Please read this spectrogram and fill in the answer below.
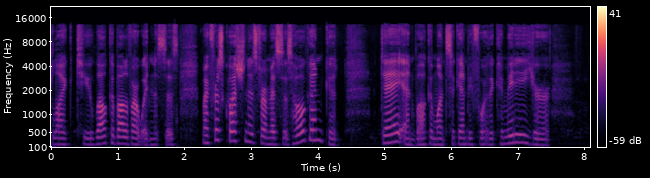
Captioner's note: speaking French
